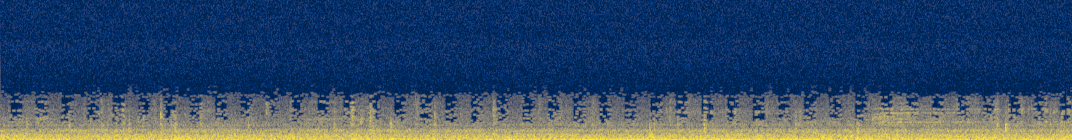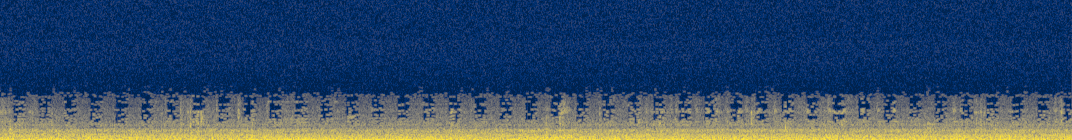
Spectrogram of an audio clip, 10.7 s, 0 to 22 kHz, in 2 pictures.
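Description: Off-road 4x4's engine running at low revs as the vehicle crawls along a dirt track, heard from on board, with a steady low hum that grows louder for about a second around three seconds in.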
